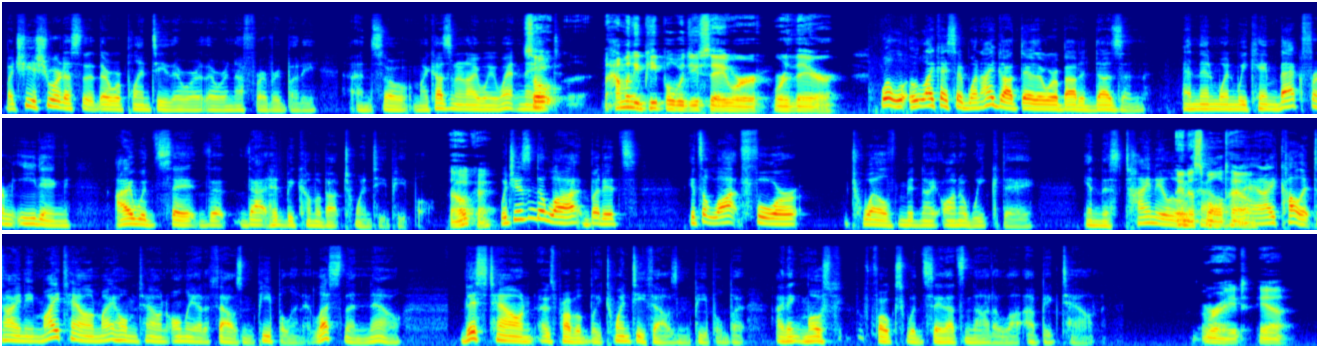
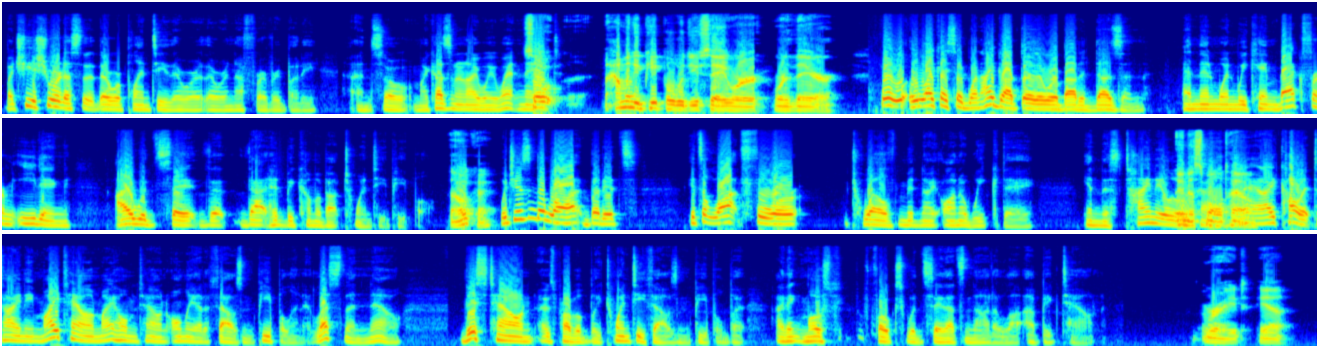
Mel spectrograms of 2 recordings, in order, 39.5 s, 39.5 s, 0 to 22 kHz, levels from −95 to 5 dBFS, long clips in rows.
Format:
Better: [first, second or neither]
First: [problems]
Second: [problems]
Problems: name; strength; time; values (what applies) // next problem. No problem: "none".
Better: first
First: none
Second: distortion; slight; 4% of the sound clipped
